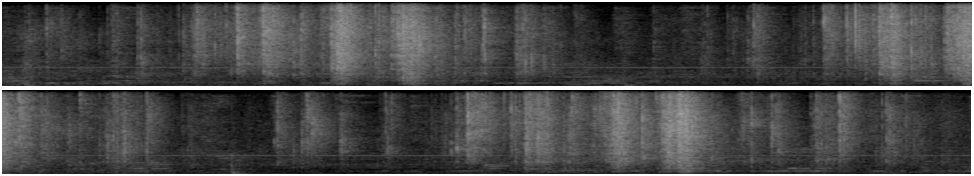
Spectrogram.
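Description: Foil wrappers crinkle and tear in bursts close by.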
